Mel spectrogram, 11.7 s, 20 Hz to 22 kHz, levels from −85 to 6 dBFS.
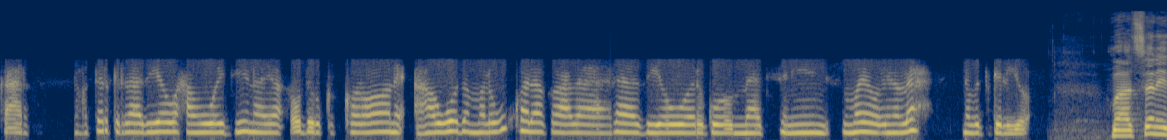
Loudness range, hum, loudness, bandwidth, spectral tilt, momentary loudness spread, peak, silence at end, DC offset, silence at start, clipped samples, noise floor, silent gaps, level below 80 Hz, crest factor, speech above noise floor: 2 LU; none; -16 LUFS; 15.5 kHz; -6 dB/octave; 7 LU; 0 dBFS; 0 s; under 0.1%; 0.05 s; under 0.1%; -45 dBFS; none; -54 dBFS; 16 dB; 30 dB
